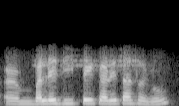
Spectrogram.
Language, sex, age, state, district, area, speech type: Sindhi, female, 30-45, Maharashtra, Thane, urban, conversation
